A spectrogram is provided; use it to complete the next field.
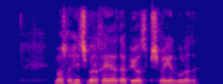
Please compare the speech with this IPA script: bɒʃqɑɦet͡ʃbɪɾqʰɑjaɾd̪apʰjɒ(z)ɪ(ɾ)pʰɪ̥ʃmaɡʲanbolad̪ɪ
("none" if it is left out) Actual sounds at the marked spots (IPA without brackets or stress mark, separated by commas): z, none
